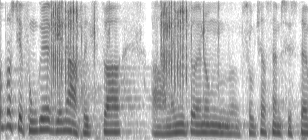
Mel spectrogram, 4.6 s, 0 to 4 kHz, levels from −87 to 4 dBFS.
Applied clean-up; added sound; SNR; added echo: none; Ratchet, pawl / Tools; 5 dB; none.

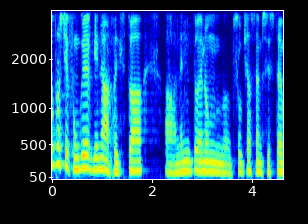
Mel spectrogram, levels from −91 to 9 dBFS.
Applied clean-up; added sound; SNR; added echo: neural mask model DeepFilterNet 3.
